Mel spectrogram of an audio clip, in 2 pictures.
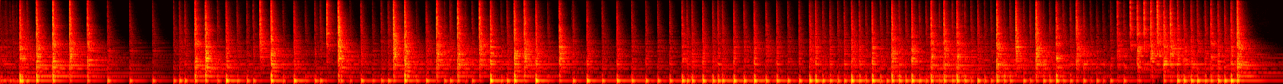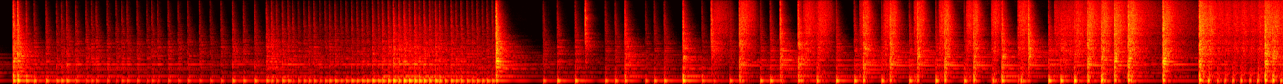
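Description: Ludwig Acro brass-shell snare drum played with sticks: fast strokes, rolls and accents, with a clear pitched ring from the drum. The playing breaks off briefly twice, about halfway through and again a few seconds later.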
